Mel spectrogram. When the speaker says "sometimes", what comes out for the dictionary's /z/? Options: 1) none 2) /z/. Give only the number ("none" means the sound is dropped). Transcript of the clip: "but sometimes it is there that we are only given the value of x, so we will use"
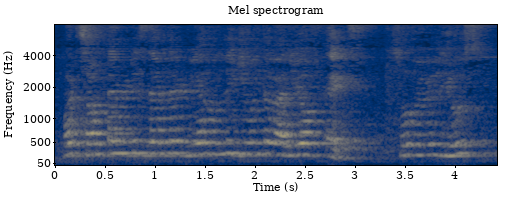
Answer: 1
